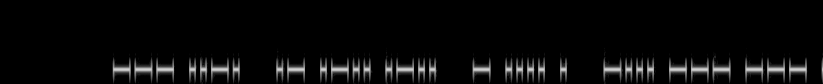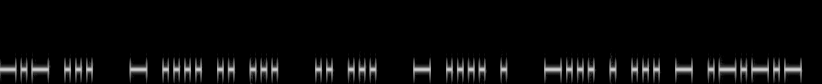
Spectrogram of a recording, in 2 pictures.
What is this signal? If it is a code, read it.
Morse code, heard as a keyed tone, about 22 wpm, 700 Hz. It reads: OF ALL THE BOOKS THIS IS THE BEST.
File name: practice / 22wpm / Sentences with 3-Word Phrases - 22wpm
